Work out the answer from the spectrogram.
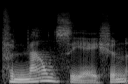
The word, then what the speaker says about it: pronunciation: This word is pronunciation. Pronunciation. It is not pronunciation, as many people say. Even English teachers make this mistake. It is pronunciation. The noun sound in pronounce has changed to a nun sound, pronunciation.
